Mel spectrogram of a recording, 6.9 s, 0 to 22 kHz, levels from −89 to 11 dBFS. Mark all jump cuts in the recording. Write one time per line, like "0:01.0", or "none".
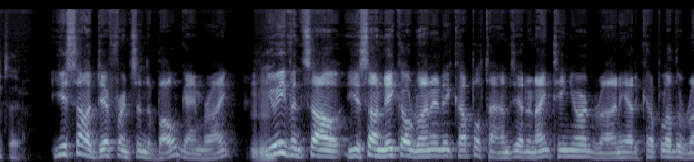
0:02.4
